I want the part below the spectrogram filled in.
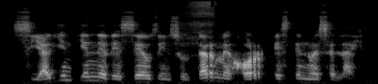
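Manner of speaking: ordinary delivery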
